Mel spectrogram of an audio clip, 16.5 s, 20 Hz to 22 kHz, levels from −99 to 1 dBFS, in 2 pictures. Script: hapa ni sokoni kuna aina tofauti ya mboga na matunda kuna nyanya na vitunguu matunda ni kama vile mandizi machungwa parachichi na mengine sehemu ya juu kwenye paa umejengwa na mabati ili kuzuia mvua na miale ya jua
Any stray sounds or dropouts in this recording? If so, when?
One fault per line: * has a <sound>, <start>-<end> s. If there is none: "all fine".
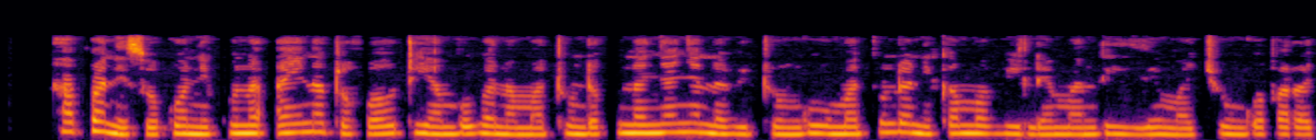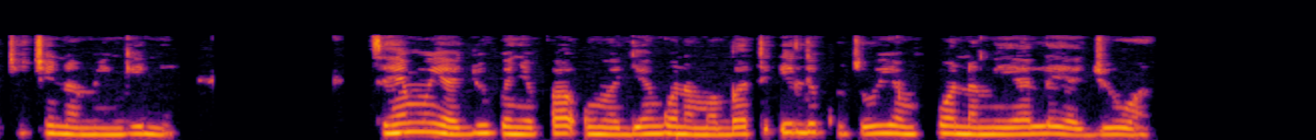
all fine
